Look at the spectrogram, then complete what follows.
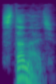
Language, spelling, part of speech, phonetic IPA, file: Russian, стонать, verb, [stɐˈnatʲ], Ru-стонать.ogg
- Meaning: 1. to groan, to moan 2. to suffer, to languish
